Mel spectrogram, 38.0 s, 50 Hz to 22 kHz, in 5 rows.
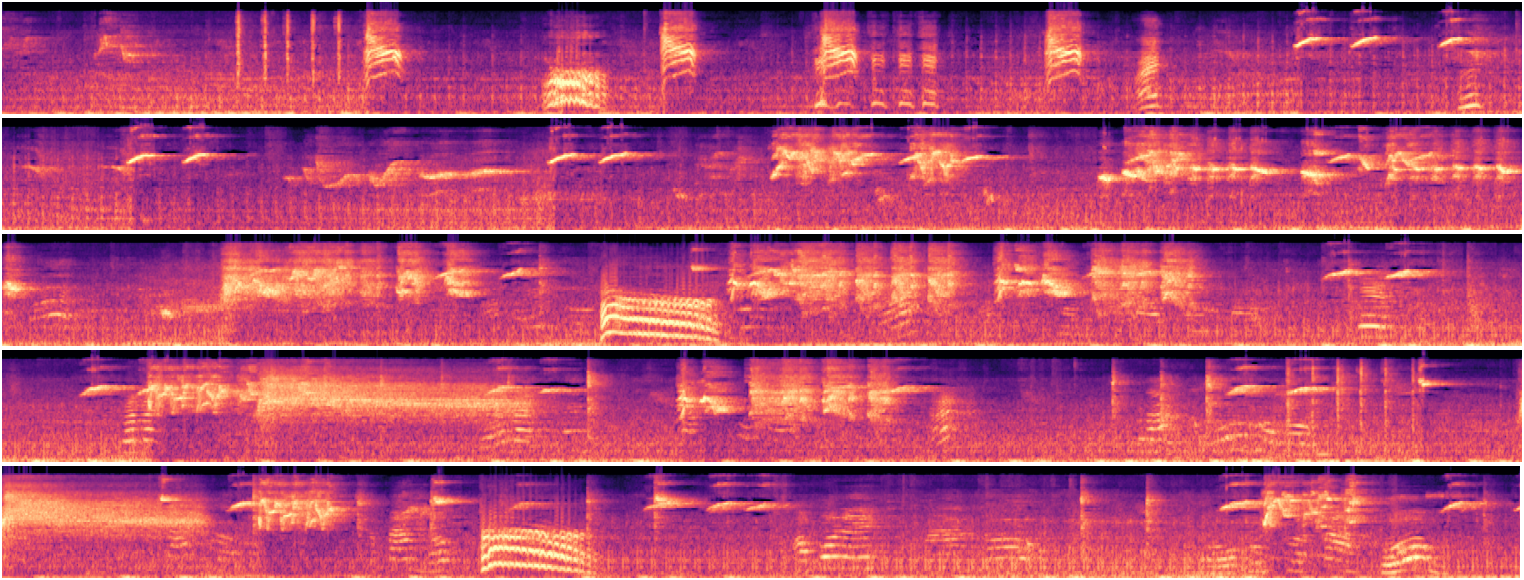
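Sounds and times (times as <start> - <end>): songbirds chirping and trilling: 0.0 - 37.9.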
